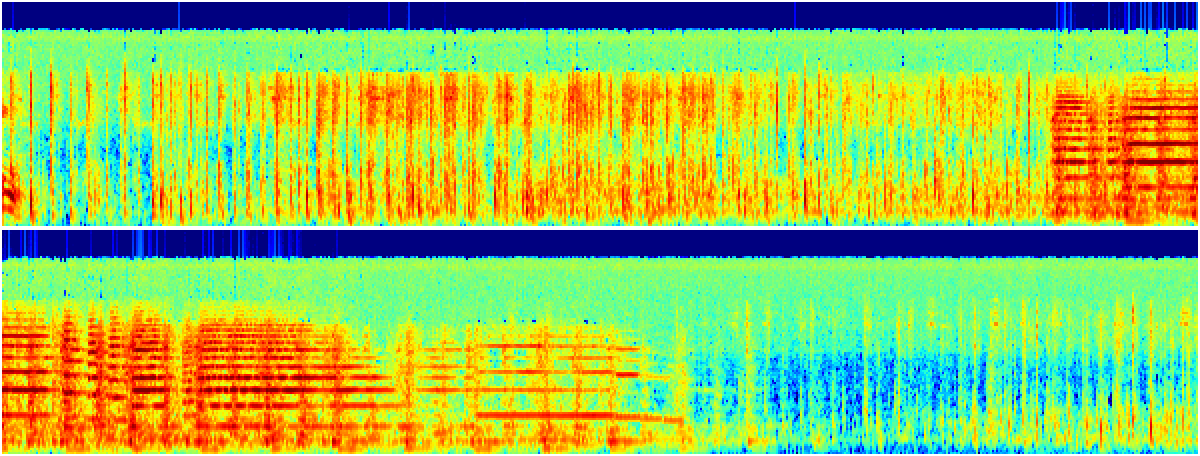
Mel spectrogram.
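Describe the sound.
Hooves of cavalry horses at a frontier army fort clip-clopping as the troop mounts and moves off by twos at a walk, many steady hoofbeats running throughout.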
